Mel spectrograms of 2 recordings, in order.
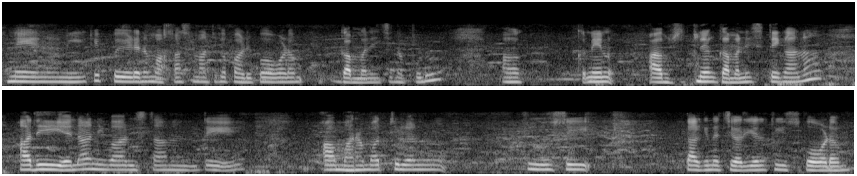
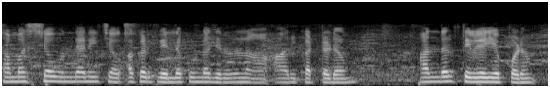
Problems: continuous background conversations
